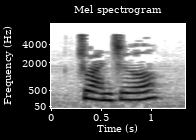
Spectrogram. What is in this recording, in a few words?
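"转折", Mandarin Chinese; hsk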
